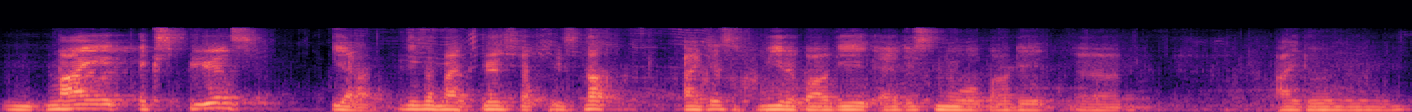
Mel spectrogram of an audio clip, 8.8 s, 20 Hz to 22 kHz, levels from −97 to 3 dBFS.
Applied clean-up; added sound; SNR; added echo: neural separator model SepFormer DNS4.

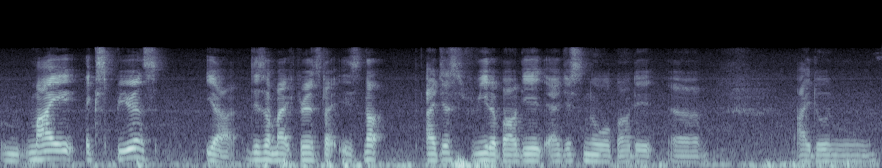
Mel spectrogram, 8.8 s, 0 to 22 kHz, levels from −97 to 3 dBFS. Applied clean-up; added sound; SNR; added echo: none; none; none; none.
